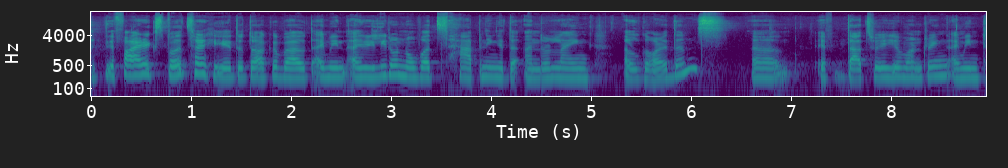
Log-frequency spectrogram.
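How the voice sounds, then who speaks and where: A woman answers audience questions after her talk at a tech conference. Her voice is mellow and gravelly, and it stays on a flat, level pitch. She talks softly and admits what she does not know with small nervous laughs. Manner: soft-spoken, laughs nervously, frank about not knowing. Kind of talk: live Q&A after a technical talk. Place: conference hall.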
